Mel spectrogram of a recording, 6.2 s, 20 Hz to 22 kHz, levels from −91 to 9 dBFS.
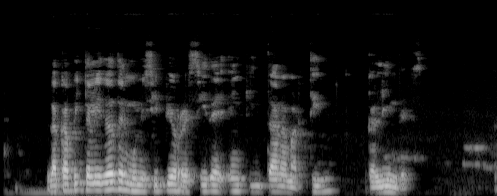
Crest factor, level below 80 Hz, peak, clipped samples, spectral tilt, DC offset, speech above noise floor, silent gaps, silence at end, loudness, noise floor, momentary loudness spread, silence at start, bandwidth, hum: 18 dB; -68 dBFS; -2 dBFS; under 0.1%; -7 dB/octave; under 0.1%; 41 dB; none; 0.2 s; -21 LUFS; -61 dBFS; 14 LU; 0.6 s; 7.8 kHz; none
